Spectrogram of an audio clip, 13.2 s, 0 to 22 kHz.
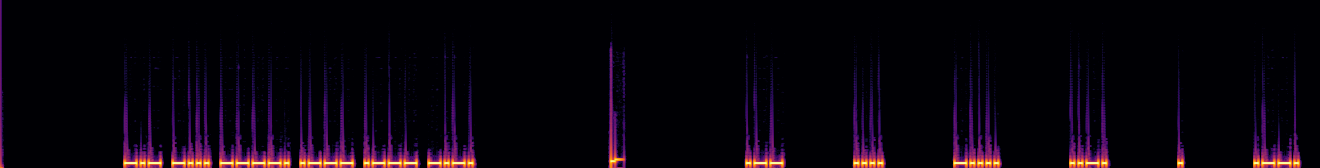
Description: Morse code, heard as a keyed tone, about 28 wpm, spaced as for 15 wpm, 700 Hz. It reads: KB9JJC WH6FEP
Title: USA Call Signs - 6x Character Spacing - 30wpm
